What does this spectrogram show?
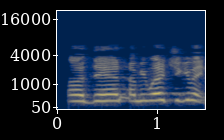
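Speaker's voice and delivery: put-on high, loud whining child; mock whiny kid begging dad. Kids whining for something.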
